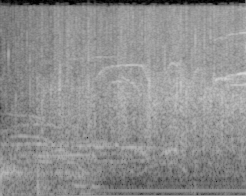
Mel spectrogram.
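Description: Studio audience applauding after the guest musician is introduced, a steady patter of clapping, with a low steady hum setting in underneath about half a second in.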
